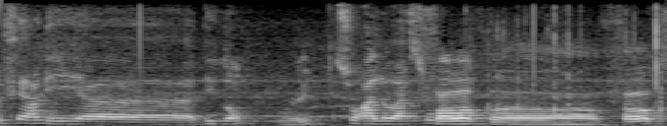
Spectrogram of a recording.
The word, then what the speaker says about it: PHAWOP: FAOP, ça s'écrit PHA. WOP.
